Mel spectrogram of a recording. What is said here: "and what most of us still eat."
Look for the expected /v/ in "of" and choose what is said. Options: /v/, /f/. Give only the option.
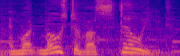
/v/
